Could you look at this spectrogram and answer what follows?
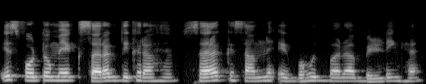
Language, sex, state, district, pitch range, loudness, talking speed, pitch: Hindi, male, Jharkhand, Palamu, 160-180 Hz, -18 LUFS, 225 wpm, 165 Hz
